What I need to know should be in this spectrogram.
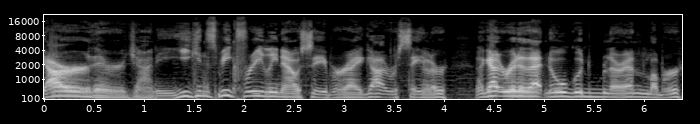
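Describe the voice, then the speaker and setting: In a put-on character voice, someone speaks raspy and low-pitched at a moderate pace, with faint music in the background. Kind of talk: gruff pirate speech. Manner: gruff, dismissive.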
